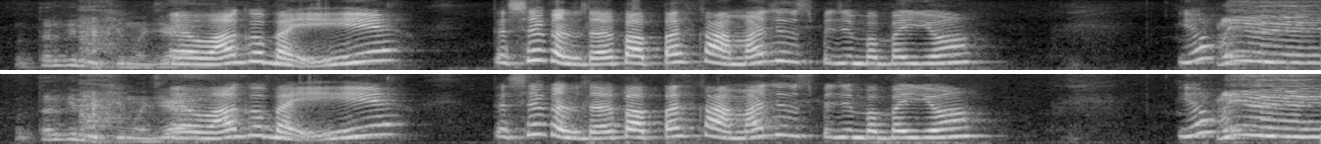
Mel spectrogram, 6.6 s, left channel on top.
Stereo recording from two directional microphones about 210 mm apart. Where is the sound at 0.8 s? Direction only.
20° left (ahead or behind).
